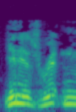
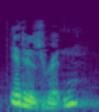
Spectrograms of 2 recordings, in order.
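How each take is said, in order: First: The voice is raised and forceful. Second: The voice is calm and mild. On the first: The speaker calls it right. "I think there was a little pitch to his voice" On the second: The speaker calls it wrong. "How many of you think he said it like this?"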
